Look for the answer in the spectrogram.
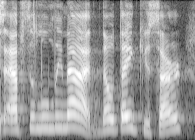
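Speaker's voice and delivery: high, dismissive no thanks; sassy refusal. Acted. Comedian refusing the overzealous kid, mock prim. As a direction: wave it off primly.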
